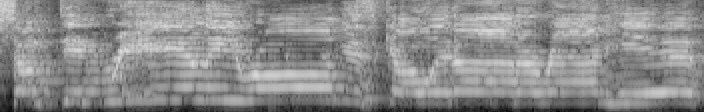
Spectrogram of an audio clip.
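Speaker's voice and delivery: very high, loud, slow, drawn-out dramatic scream. Retelling shouting a movie line at an actor: retelling a scream. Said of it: "I screamed out the line from that movie".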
